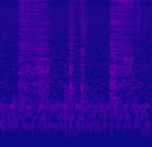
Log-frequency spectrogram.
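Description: Graphite pencil scratching faintly on drawing paper in several short strokes, as fine detail lines are drawn.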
